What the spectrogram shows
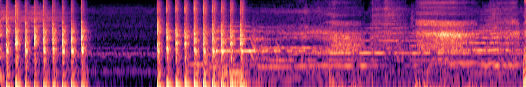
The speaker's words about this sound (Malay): Pintu bilik saya ni diketuk berkali-kali.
